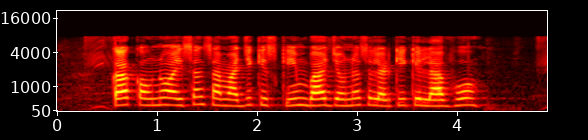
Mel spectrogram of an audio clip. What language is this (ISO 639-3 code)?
bho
